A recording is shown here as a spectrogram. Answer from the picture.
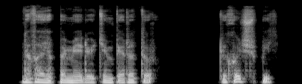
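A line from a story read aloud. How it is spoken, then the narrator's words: Whisper. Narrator (Russian): прошептал он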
